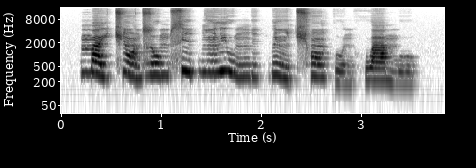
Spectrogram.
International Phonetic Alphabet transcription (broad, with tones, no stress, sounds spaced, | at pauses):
m a˥˧ j t͡ɕ ɔ̃˥˧ d͡z o˦ m s i˦ ʔ ɡ ĩ˦ l j u˥˧ ŋ i˦ k̚ l ĩ˥˧ t͡ɕʰ ɔ̃˦ k u˨˩ n h w a˧ m u˨ p̚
